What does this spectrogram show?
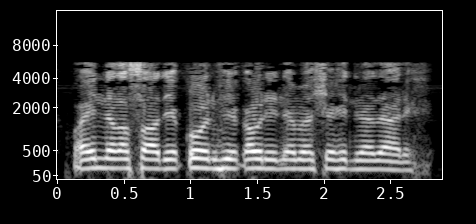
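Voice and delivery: ordinary talk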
